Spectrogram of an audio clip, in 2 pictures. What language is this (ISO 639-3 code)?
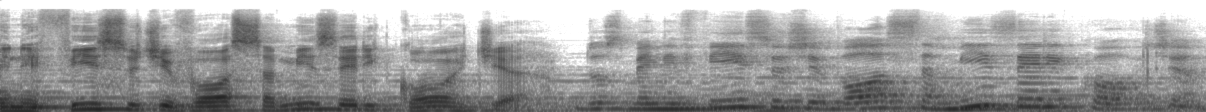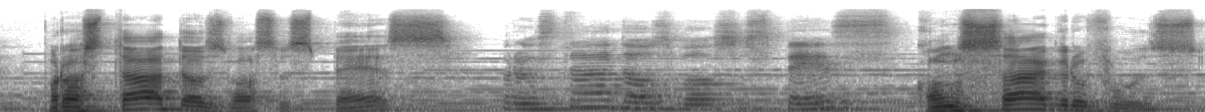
por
